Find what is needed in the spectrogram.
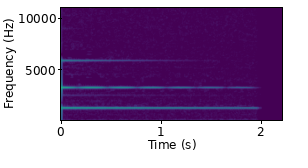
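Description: Bell-like ding sound effect of a subscribe-button animation, its clear ring fading away and dying out shortly before the end.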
